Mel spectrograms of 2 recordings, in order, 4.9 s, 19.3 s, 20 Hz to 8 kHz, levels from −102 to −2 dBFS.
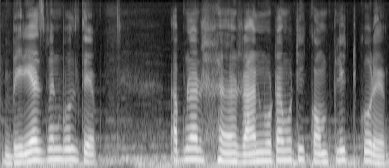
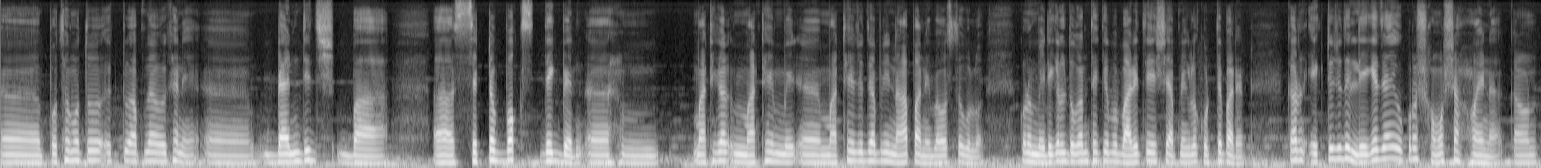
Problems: none marked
